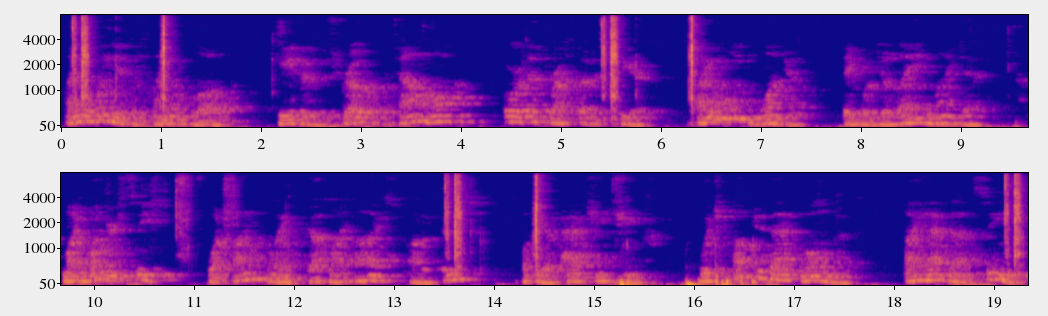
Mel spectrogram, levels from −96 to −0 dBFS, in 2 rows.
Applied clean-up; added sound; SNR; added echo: classical method WPE with log-MMSE.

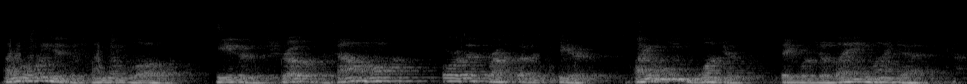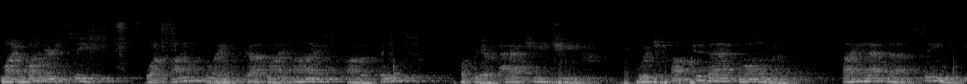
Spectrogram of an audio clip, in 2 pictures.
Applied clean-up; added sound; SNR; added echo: neural separator model SepFormer DNS4.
